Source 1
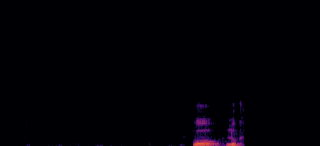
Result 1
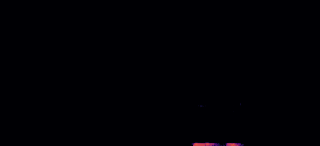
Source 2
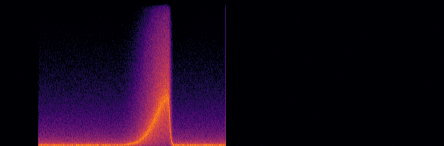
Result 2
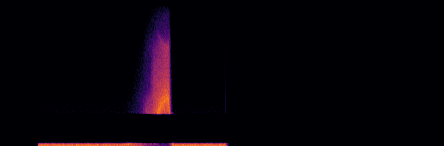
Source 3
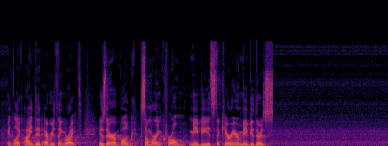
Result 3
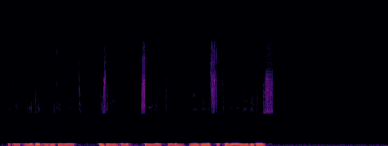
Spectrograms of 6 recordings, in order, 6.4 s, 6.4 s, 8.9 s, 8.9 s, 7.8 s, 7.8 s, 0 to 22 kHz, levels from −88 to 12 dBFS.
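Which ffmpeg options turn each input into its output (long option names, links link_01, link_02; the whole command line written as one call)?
ffmpeg -i in.wav -af "equalizer=frequency=540:width_type=o:width=0.5:gain=5.5,afwtdn=0.0501,lowshelf=frequency=110:width_type=q:width=1.5:gain=11.5,afftfilt=real='re*(1-between(b*sr/4096,380,5000))':imag='im*(1-between(b*sr/4096,380,5000))':win_size=4096:overlap=0.75,volume=-1dB" out.wav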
